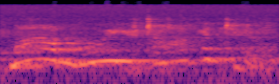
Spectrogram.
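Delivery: put-on high little-kid voice asking mom; high-pitched child's question; small child. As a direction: imitate a puzzled young child, pitched well up. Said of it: "when my kids were babies, they'd say".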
